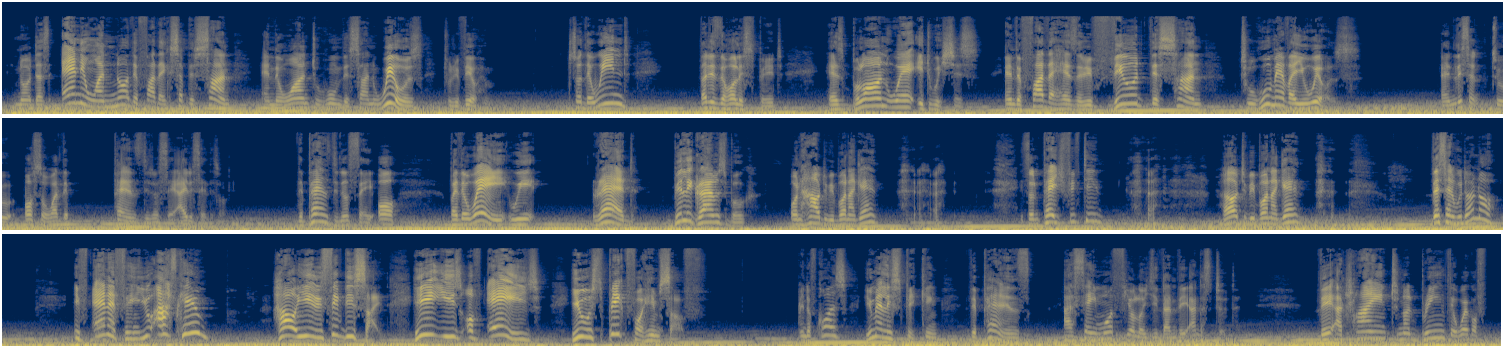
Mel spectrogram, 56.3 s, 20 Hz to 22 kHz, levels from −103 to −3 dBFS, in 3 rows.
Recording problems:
low rumble; faint; throughout; 25 dB below the speech

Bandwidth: 13.5 kHz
